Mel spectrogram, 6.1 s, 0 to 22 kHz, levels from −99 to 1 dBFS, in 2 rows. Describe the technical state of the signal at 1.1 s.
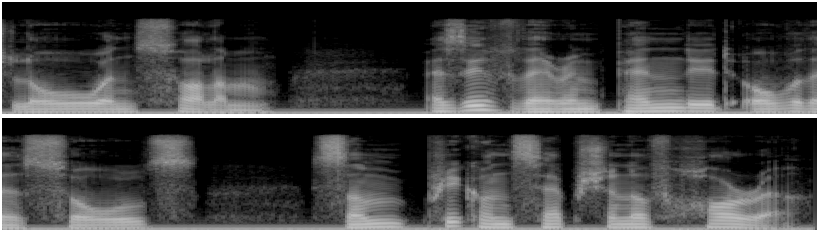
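At 1.1 s the speech carries mains hum, present throughout the clip: power-line current leaking in through a ground loop or nearby transformer adds a steady 50 Hz drone, fairly strong at roughly 10 dB below the speech. A spectrogram shows a constant horizontal line at 50 Hz with some low harmonics, and the waveform shows a slow, regular ripple even in pauses.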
